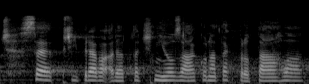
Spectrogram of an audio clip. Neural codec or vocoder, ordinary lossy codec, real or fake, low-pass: none; MP3, 64 kbps; real; 9.9 kHz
